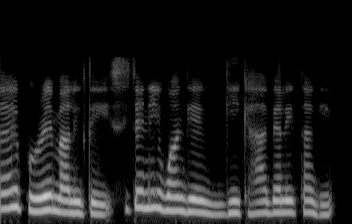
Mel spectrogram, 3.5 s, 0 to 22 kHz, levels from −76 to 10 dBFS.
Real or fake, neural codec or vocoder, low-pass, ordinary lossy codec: fake; codec, 16 kHz, about 1 kbps, DyCAST, with the encoder's durations; none; none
